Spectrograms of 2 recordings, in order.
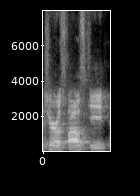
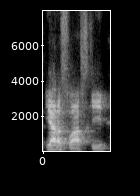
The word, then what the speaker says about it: Jarowslaski: guess americans pronounce it giroslavsky uh the the correct way the way they pronounce it in poland is yatoswavski so it's a it's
